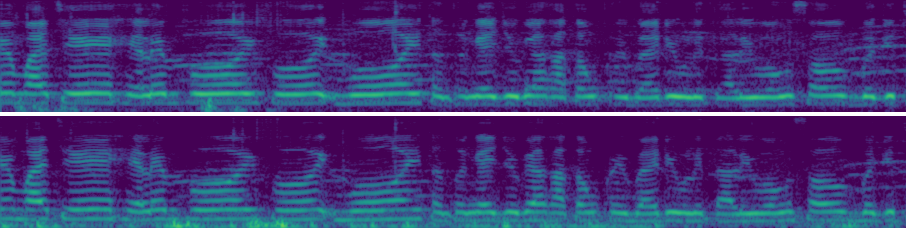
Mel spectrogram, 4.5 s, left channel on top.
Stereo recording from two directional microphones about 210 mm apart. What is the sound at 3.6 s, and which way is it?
Music, 20° right (ahead or behind).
